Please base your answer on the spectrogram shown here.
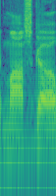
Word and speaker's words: Moscow: We are near Moscow, Kansas, or as the locals say, Moscow, but we're not going to go there.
